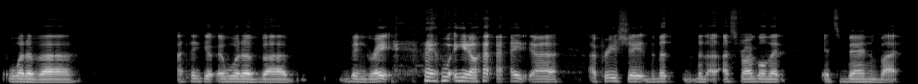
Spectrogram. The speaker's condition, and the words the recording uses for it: Stuttering. It can definitely, in my view, be an inconvenience at times.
